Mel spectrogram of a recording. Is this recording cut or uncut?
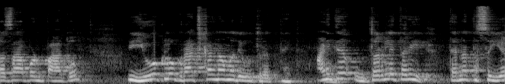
uncut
